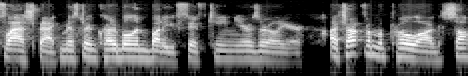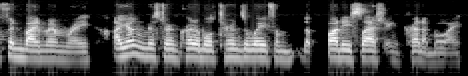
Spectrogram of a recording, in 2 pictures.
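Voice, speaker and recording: A man's voice: on the high side, brisk, hardly any pauses, dry recording. A man narrating screenplay stage directions in a plain reading, occasionally stumbling over words.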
